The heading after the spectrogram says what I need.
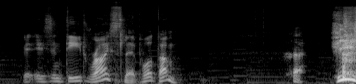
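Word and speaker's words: Ruislip: Sinatra says it is indeed Ricelip. Well done. He said Ricelip. He said Ricelip. I said Ricelip.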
